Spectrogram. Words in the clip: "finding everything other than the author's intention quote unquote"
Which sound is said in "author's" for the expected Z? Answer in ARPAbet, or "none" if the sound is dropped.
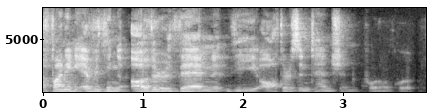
Z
